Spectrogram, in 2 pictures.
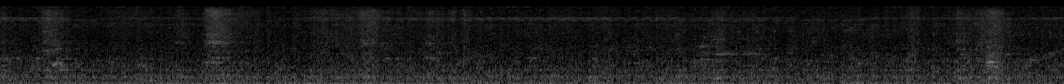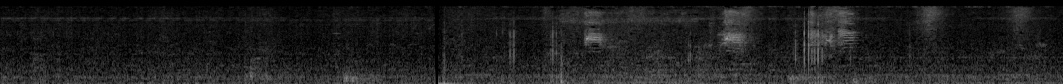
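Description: Black drongo giving short, high calls: a lone call about two seconds in, another around ten seconds, then a quick cluster of louder calls in the last four seconds, over a faint steady outdoor background.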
